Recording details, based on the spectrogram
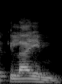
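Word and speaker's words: climb: এটা উচ্চারণ হবে ক্লাইম্ব। কি হবে বলেন? সি এল আই এমবি।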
